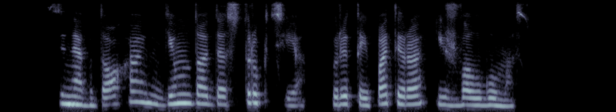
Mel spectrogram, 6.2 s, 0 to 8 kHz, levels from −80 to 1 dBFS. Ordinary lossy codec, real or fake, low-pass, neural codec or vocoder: Opus, 16 kbps; real; 7.2 kHz; none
